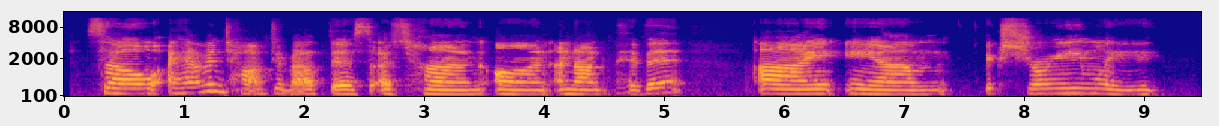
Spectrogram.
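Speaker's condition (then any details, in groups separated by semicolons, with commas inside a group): ALS; uses a voice amplifier when talking, host hears her fine without it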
